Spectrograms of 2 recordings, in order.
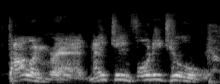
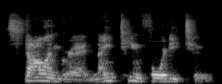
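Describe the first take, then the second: First: Spoken in a dramatic newsreel announcer voice. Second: Spoken in an ordinary conversational voice.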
